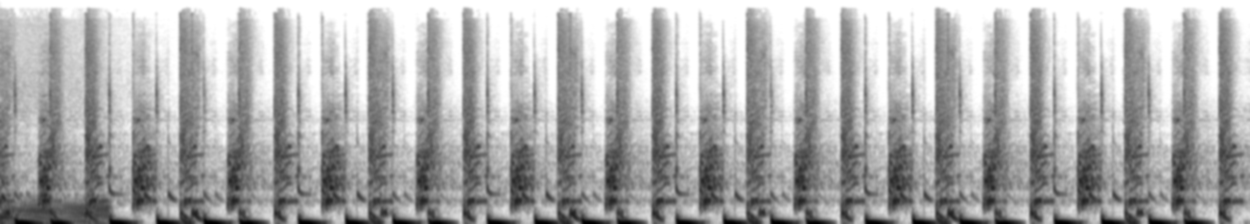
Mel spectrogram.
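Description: A dog barks and yips rapidly and continuously, loud, with sharp high-pitched bursts following one another in a frantic, steady rhythm.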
